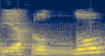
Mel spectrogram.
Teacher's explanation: ضاد کو اپنے موٹا کر کے پڑھنا ہے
